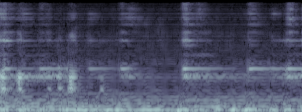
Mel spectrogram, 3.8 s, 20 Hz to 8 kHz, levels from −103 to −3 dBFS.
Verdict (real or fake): fake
